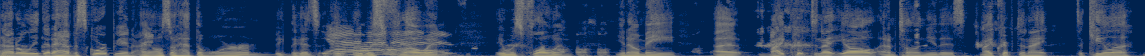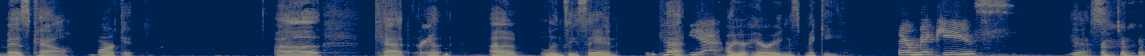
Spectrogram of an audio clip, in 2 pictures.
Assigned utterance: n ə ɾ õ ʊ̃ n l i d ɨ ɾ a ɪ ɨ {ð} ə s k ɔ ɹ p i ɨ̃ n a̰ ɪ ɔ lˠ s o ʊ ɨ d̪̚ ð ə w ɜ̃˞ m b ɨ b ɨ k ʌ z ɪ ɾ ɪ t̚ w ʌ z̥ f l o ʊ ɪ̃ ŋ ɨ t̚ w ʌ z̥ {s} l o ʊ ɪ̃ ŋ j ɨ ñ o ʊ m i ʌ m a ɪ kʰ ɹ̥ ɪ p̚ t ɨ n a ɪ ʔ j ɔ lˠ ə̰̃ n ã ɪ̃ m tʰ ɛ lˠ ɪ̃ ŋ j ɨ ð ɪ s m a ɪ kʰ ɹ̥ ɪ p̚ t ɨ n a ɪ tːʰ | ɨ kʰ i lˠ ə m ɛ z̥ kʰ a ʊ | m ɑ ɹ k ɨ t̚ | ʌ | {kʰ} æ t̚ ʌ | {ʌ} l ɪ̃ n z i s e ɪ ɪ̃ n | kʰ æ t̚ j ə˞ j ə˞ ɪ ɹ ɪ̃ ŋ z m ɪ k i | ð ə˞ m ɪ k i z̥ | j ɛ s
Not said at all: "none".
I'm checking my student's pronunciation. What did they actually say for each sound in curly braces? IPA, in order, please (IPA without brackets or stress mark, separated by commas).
v, f, kʰ, ʌ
